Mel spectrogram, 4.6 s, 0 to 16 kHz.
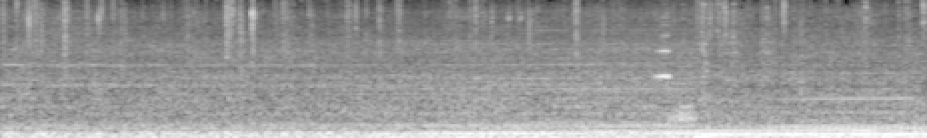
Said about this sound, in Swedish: Och här kommer vi och vips kommer vi snart att möta ett litet gupp här. Vilket då inte är någonting för en Citroën 2CV eftersom den är gjord för att ta hand om gupp.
